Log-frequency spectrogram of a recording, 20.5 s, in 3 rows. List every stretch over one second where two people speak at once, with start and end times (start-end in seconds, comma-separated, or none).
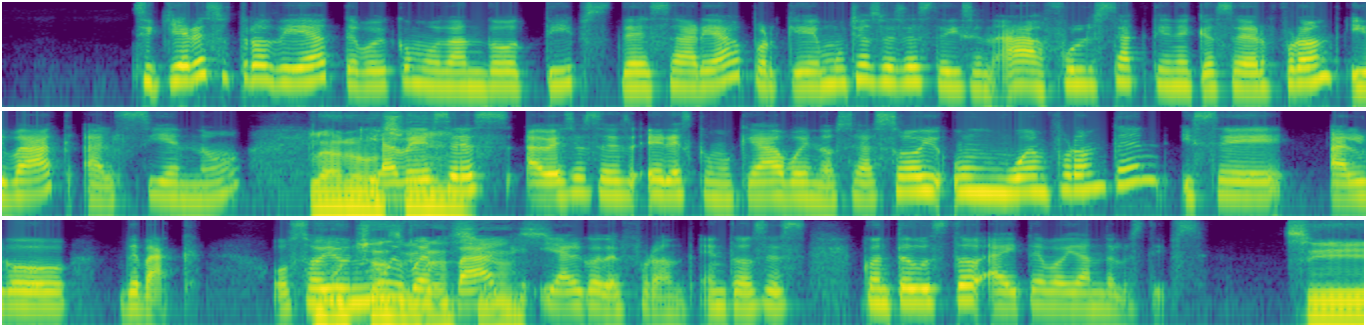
15.2-16.4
